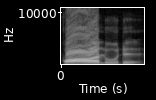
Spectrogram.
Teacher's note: Apabila ada huruf Dal berharakat sukun maka ia kita baca dengan bacaan Qalqalah harus memantul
